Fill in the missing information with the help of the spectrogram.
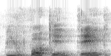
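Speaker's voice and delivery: usual speaking voice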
